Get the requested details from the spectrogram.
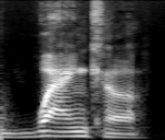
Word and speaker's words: wanker: So the last syllable, say wanker.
